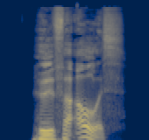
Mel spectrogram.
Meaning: first/third-person singular subjunctive II of aushelfen
- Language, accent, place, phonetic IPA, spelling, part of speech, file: German, Germany, Berlin, [ˌhʏlfə ˈaʊ̯s], hülfe aus, verb, De-hülfe aus.ogg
